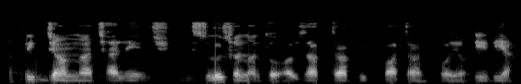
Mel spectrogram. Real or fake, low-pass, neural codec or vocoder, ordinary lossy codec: real; 7.2 kHz; none; none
